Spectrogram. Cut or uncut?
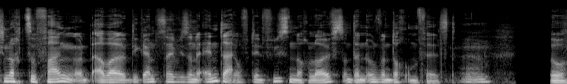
cut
